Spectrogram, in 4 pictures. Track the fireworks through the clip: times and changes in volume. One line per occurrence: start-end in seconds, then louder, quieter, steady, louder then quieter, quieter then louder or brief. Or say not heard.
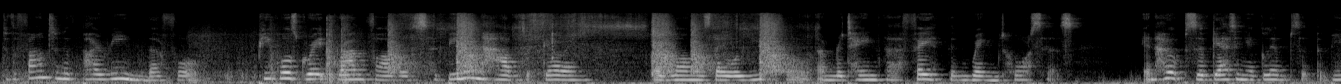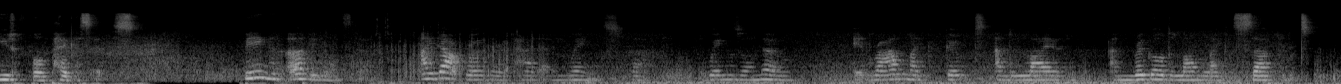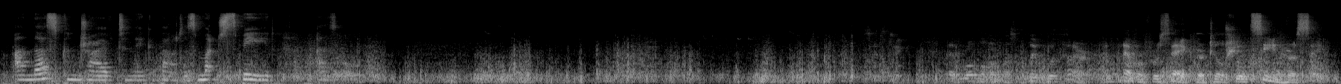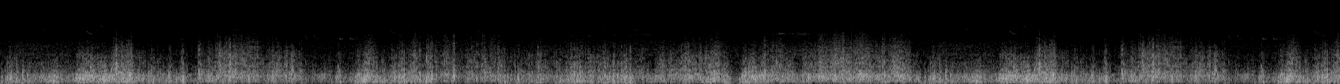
2.6-8.2 quieter then louder.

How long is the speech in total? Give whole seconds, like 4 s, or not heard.
34 s.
